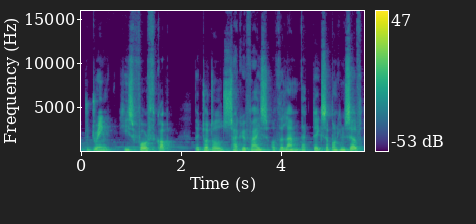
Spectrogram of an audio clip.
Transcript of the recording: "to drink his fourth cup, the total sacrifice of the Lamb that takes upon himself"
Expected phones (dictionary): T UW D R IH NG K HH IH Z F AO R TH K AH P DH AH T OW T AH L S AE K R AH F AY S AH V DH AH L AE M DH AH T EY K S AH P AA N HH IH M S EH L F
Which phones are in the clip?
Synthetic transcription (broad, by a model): T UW D R IH NG K HH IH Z F AO R TH K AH P DH AH T OW T AH L S AE K R AH F AY S AH V DH AH L AE M DH AH T EY K S AH P AA N HH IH M S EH L F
